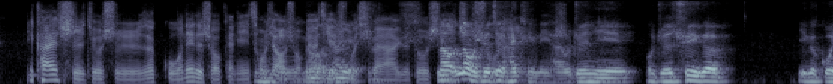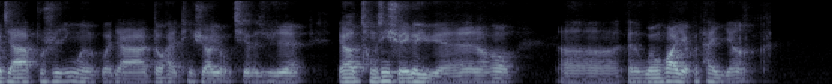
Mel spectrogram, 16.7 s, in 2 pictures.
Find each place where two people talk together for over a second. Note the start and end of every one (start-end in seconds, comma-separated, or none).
2.5-3.8, 4.4-5.8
